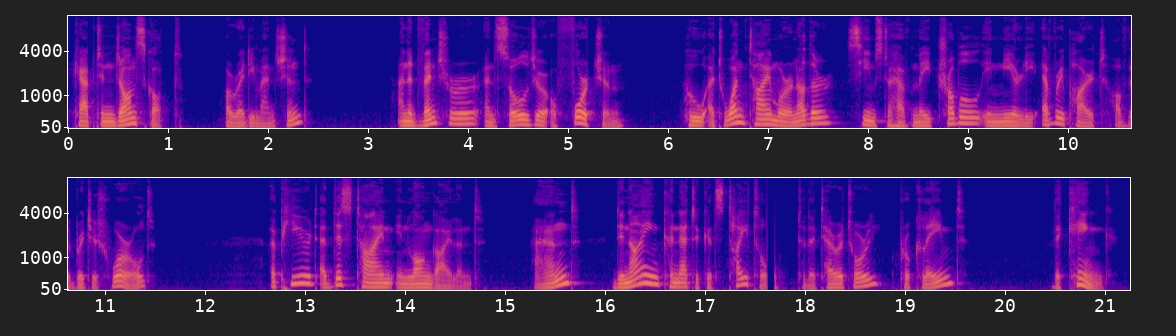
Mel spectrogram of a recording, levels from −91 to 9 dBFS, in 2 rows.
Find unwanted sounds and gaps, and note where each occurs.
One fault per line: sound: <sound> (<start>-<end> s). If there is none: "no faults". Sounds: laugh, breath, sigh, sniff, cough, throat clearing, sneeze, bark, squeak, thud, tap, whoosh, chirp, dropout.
sound: dropout (17.6-17.7 s)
